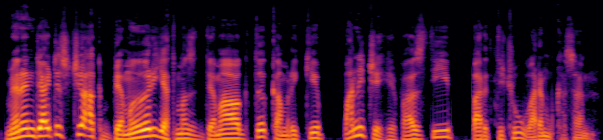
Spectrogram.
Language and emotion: Kashmiri, neutral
